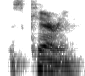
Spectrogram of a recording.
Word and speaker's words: scary: okay thank you uh you have to pronounce this adjective like scary not as calories in okay it's scary okay okay do you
